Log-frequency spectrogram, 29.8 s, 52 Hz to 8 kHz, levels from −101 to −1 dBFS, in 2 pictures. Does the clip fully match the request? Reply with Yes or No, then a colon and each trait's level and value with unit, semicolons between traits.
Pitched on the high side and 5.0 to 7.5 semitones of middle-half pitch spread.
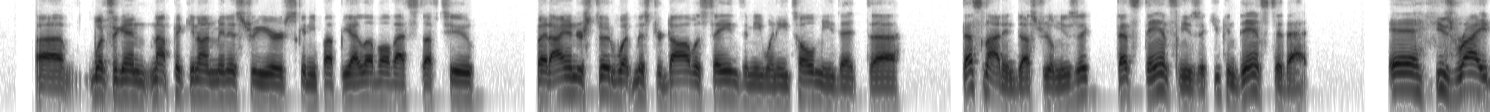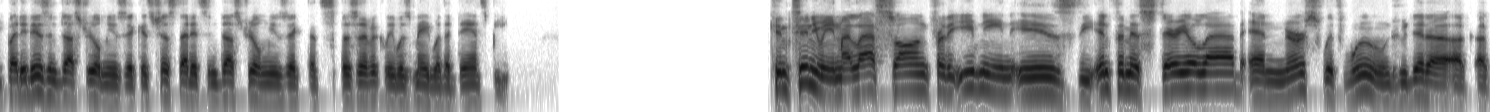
No: low, 110 Hz; wide, 5.5 semitones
